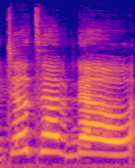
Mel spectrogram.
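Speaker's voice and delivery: high, loud, pleading protest; dismayed cry. Real, not acted. Streamer begs Joe Tab not to cry, high loud protest.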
